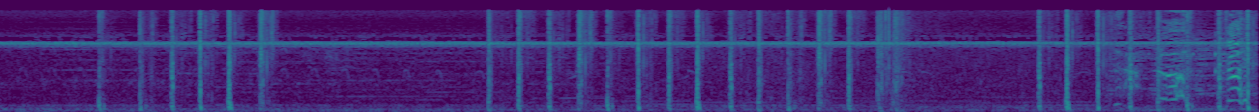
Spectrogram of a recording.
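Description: Footsteps crunch steadily on dry leaves.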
